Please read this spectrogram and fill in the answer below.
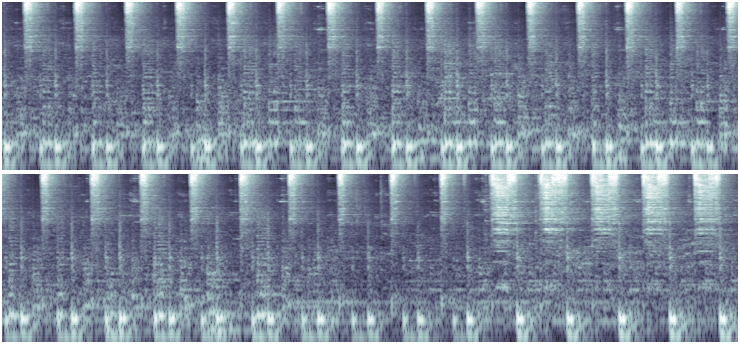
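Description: Live drum kit solo: cymbal strokes keep a steady beat of about two a second over busy snare, tom and bass drum playing. About twelve seconds in the cymbals become louder and denser.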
